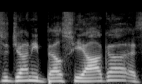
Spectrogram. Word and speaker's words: Balenciaga: night we were talking about how do you pronounce it, Johnny? Balenciaga? As how do you Oh, Balenciaga. Balenciaga.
